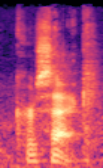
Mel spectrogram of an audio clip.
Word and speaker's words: Kursak: But when you talk to individual people, when we talk to Greg Kursak or when we talked Kursak, got to really put emphasis on that last syllable there.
